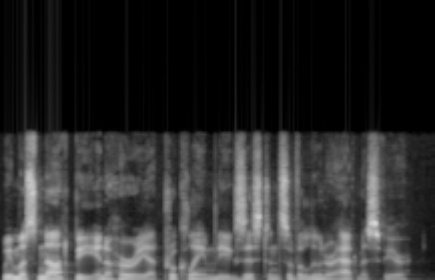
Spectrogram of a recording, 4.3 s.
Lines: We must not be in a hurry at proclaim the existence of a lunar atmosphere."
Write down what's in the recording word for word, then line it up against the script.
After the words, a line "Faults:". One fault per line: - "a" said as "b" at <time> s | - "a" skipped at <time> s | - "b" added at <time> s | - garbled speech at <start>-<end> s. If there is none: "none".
We must not be in a hurry at proclaim the existence of a lunar atmosphere."
Faults:
none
